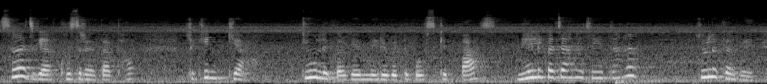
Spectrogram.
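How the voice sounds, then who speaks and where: Woman storyteller doing an angry protective dad, high voice, keeps repeating accusing questions, faint noise. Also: lively intonation, normal speed, lightly acted. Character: anguished, stubborn, protective parent, a man, quick to anger.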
